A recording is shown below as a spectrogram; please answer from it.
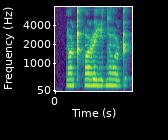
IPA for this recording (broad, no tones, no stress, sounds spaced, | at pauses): ɾ õ ʈ h õ ɭ i d ũ ʈ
